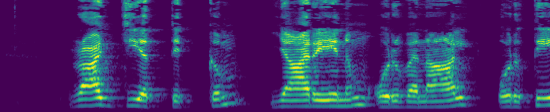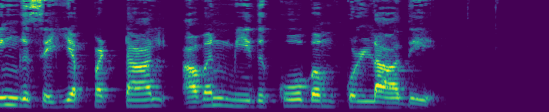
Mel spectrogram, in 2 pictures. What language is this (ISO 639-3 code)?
tam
